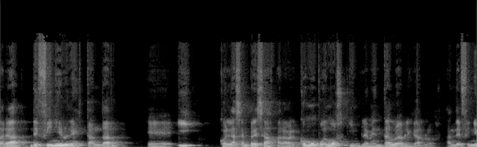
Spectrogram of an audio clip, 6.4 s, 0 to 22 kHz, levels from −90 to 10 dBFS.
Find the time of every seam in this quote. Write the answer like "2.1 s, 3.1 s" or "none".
none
